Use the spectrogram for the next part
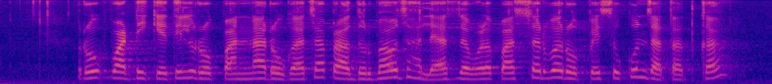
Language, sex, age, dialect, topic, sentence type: Marathi, female, 31-35, Standard Marathi, agriculture, question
